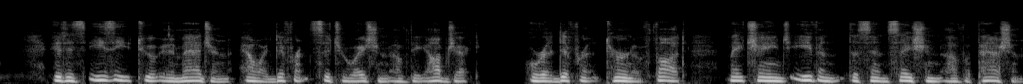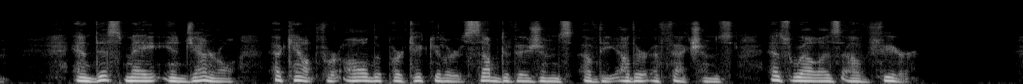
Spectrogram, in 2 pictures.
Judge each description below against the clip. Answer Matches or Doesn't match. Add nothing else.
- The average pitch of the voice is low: Doesn't match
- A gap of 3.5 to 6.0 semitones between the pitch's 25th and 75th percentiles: Doesn't match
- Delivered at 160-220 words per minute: Doesn't match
